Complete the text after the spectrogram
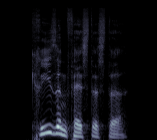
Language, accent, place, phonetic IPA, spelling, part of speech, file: German, Germany, Berlin, [ˈkʁiːzn̩ˌfɛstəstə], krisenfesteste, adjective, De-krisenfesteste.ogg
- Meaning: inflection of krisenfest: 1. strong/mixed nominative/accusative feminine singular superlative degree 2. strong nominative/accusative plural superlative degree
